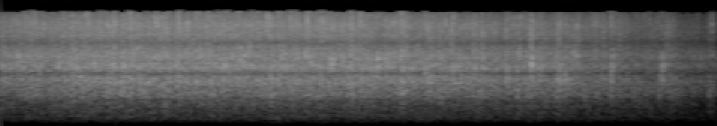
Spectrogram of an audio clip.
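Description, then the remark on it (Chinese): Sustained audience applause, a dense, even wash of many hands clapping for about five seconds, steady and full before easing off slightly toward the end, with no voices. “我的时间到了，给他们掌声。”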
